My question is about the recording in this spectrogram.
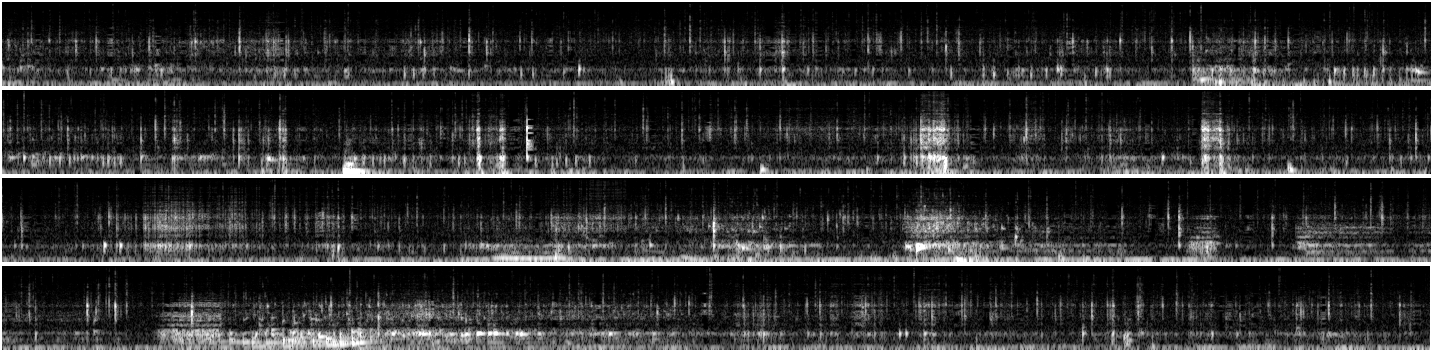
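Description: Underwater sound picked up through a waterproof camera housing: a steady watery hum, broken by scattered sharp knocks and scrapes as a metal-tipped pole probes into a hole in the reef rock.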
